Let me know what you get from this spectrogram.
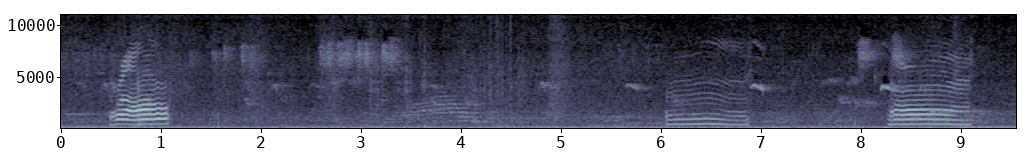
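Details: Out in the countryside, a cat repeats four drawn-out meows, some louder and some softer, spaced a couple of seconds apart against a constant low rumble.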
